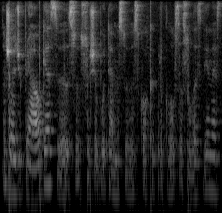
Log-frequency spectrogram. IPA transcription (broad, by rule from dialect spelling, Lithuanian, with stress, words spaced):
ˈʒoːd͡ʒʲʊ pʲrʲɪˈɐʊɡʲæːs sʊ sʊ ʒʲɪˈbʊtʲeːm sʊ ʋʲɪsˈkuɔ ˈkɐɪp pʲrʲɪkˈlˠɐʊsoː sʊ lˠɐzʲˈdʲiːnɐɪs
